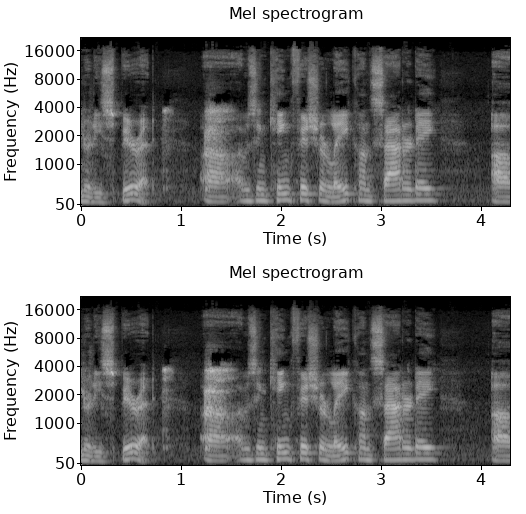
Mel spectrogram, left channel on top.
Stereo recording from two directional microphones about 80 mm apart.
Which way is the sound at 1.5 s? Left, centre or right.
Centre.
